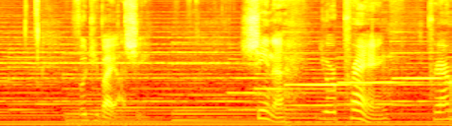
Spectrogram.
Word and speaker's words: Fujibayashi: But it's really not that hard to pronounce. Fujibayashi.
